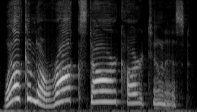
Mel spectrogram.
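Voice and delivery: usual speaking voice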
